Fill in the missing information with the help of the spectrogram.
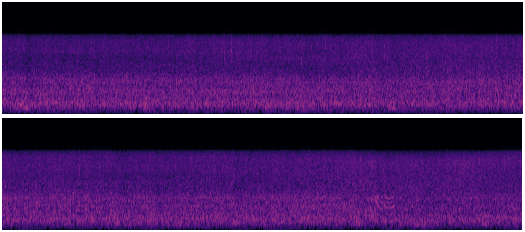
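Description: Heavy rain from a thunderstorm pouring down steadily, with floodwater rushing over the paved street.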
